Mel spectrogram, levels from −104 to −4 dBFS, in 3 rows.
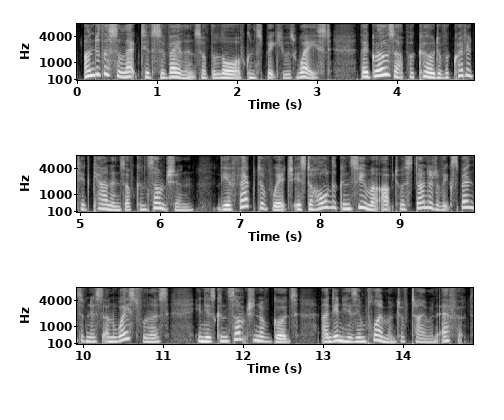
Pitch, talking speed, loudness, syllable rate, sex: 225 Hz, 200 wpm, -19 LUFS, 6.2 syllables/s, female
